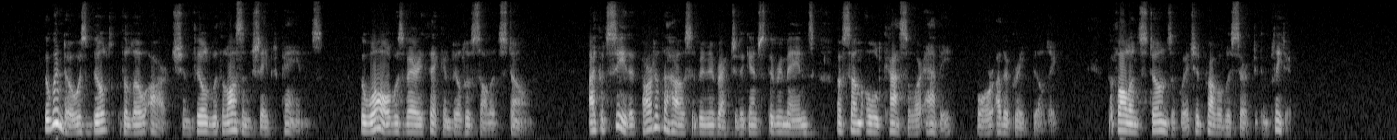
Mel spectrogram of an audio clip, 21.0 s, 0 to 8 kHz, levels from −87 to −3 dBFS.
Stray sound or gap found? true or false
false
